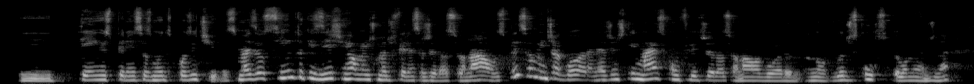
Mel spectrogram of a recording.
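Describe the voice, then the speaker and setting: Over noticeable background noise, a woman speaks at a very fast pace with hardly any pauses, a medium pitch and ordinary pitch variation. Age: 50s. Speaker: podcast host. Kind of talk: casual chat.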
